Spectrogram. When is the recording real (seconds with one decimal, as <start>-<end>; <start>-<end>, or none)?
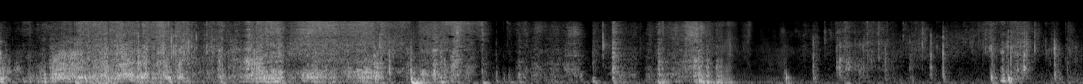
0.0-7.2; 8.0-10.8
